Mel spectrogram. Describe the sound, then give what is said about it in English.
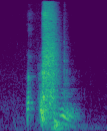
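A single loud sneeze with a short sharp intake of breath followed by a bright, hissy burst that fades within about a second; no talking. “I gotta sneeze.”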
